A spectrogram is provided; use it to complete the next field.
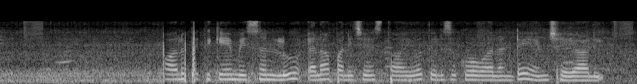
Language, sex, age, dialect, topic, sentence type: Telugu, female, 25-30, Utterandhra, agriculture, statement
